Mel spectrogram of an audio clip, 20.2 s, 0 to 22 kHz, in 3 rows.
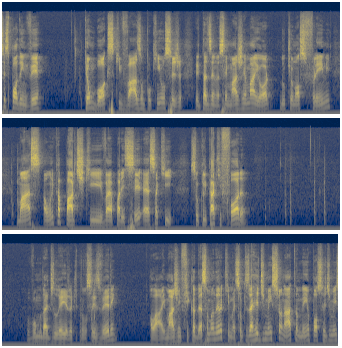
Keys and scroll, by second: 19.4 super+t.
